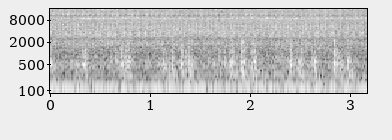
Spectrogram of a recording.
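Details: 2012 BMW X5 with the N63 V8 idling with loose irregular ticking and rattling, roughly a hundred taps a minute. Timing chain noise suspected; it was ultimately fixed by installing a new engine.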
